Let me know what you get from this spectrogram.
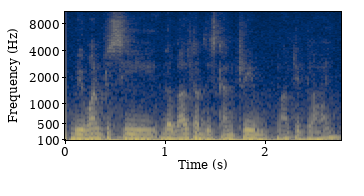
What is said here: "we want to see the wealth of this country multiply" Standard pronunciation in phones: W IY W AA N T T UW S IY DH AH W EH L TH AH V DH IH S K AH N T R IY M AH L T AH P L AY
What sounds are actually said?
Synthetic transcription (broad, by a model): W IY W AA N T T UW S IY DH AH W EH L T AH V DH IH S K AH N T R IY M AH L T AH P L AY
